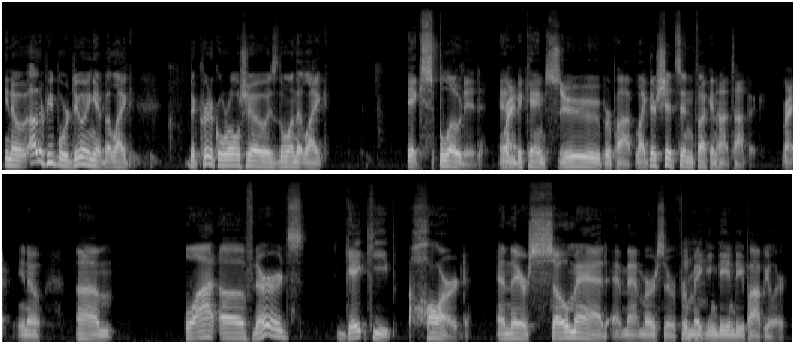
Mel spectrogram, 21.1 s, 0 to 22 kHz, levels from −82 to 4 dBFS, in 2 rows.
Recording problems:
audio cutting out; at 12 s for 0.5 s

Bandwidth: 17.5 kHz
